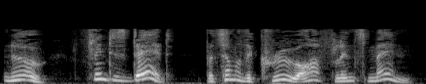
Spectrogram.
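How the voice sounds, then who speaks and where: A man's voice: high voice, lively intonation, slow pace, lo-fi sound, crowd noise, pitched above the performer's own voice. A man voicing an earnest young cabin boy in an audiobook, raised and careful. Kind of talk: audiobook character reading.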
